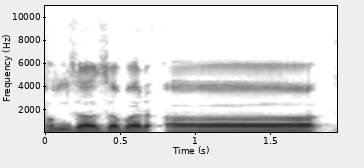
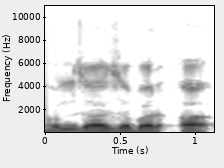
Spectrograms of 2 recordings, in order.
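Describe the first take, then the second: First: The final vowel is stretched out long. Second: The final vowel is cut off with a jerk. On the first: "ये खींचना हो गया" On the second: "ये झटका दे रहा हूँ मैं"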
